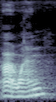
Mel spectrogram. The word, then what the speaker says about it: Awen: Number 3, we have here Awen. Well, I pronounce it Awen. It's A-W-E-N. Awen? I want to say Awen.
